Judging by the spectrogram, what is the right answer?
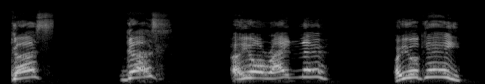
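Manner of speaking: very high, pained, fearful crying out. Reading a story, a character calls to another in the woods, calling out in pain and fear. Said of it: "[name] looked over the side trying to see what the masked man was doing. / The momentum from their ride sent [name] flying into a tree trunk and snapped his spine. [name] sat in the woods watching the".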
